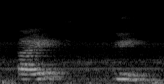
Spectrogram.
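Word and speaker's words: ptyalin: टाइलिन, इसमें P silent होता है।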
